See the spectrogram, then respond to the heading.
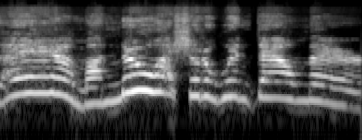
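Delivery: put-on loud drunken holler, very high. Retelling a flooded dance floor, imitating a voice from the crowd: imitating a drunken yell. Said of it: "this huge drunken voice".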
